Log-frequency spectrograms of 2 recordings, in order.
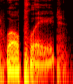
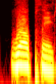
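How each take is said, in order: First: Dropped almost to nothing, under the breath; muttered repeat. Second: Said in the usual way. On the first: Real, not acted. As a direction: say it again to yourself, barely audible. Repeats the toast under his breath.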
